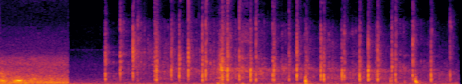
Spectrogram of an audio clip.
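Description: Two women clap their hands.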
